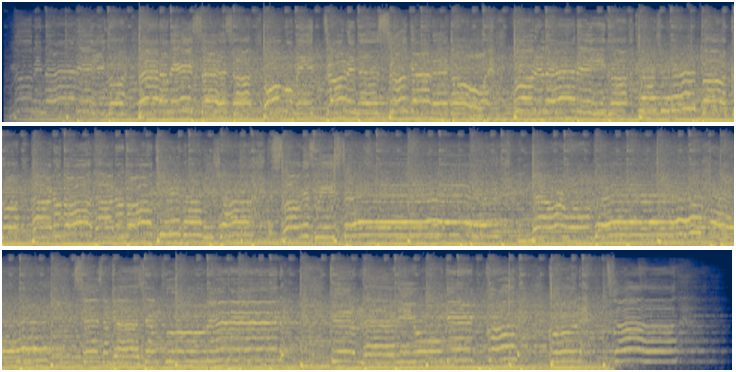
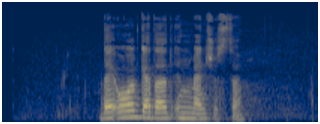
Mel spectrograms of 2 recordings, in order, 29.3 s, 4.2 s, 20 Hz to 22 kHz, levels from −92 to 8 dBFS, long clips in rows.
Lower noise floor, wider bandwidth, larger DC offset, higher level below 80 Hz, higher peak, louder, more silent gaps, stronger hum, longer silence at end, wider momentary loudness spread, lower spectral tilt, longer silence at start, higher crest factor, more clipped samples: second, -42 dBFS vs -72 dBFS; first, 19 kHz vs 15 kHz; neither; first, -20 dBFS vs -82 dBFS; first, 0 dBFS vs -12 dBFS; first, -10 LUFS vs -28 LUFS; neither; neither; second, 0.55 s vs 1 s; second, 3 LU vs 14 LU; about the same, -4.5 dB/octave vs -5 dB/octave; second, 0.1 s vs 1.3 s; second, 10 dB vs 20 dB; neither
